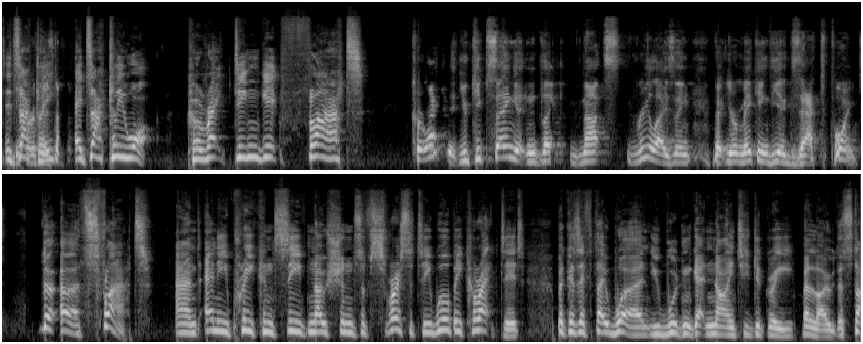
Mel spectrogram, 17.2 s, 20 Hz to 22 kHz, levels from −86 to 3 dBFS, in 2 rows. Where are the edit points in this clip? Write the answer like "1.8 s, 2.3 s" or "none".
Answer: none

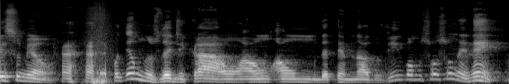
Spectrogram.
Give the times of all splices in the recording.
1.0 s

